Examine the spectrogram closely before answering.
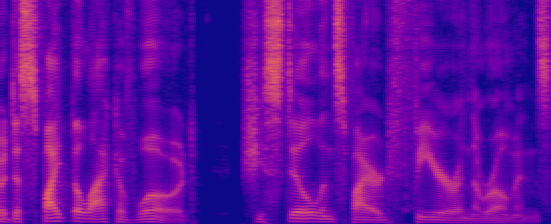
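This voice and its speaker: In a very deep, low pitch with vocal fry, a man speaks at a fairly slow pace in a dramatic tone with very wide pitch swings, on a very clean recording with a silent background. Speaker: podcast host. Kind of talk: scripted history narration, dramatic storytelling. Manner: dramatic, building intensity, measured and vivid.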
